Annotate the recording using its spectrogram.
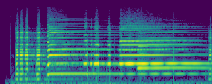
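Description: Accordion opening a chamamé: three quick staccato chords, then a long held chord, with a new higher note joining a little past halfway and held to the end.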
